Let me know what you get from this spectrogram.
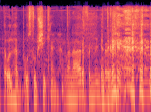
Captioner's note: sarcasm!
